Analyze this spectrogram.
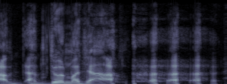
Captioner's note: laughs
